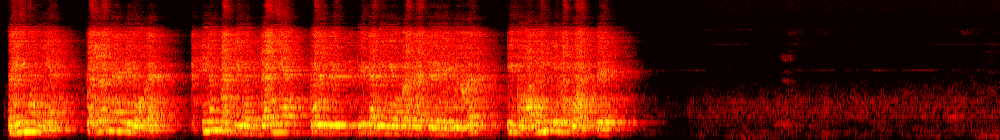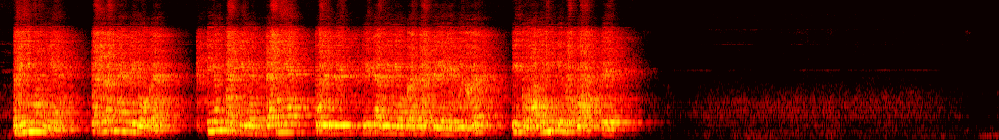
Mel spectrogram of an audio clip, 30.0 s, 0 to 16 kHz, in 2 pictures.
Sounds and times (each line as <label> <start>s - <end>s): russian speech 0.1s - 9.2s
russian speech 15.2s - 24.3s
